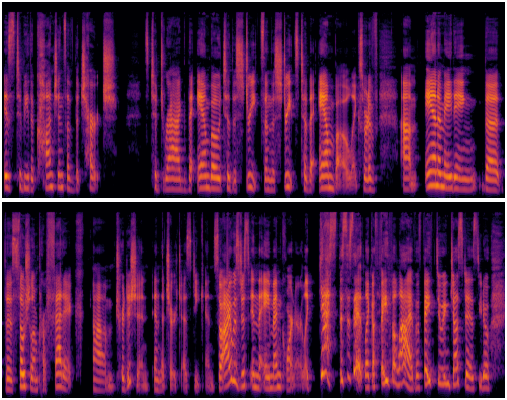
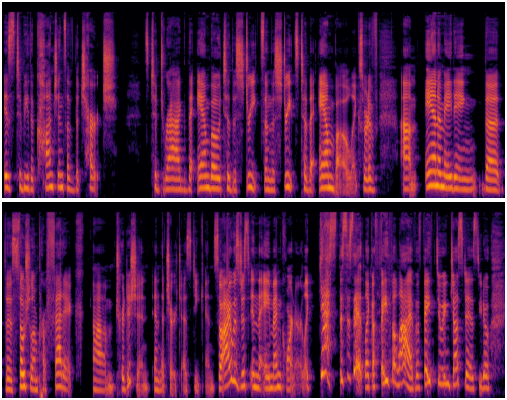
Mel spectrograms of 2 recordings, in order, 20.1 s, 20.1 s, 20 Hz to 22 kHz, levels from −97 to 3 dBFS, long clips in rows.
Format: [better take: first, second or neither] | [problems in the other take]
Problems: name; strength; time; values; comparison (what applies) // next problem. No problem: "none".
second | thin; somewhat; fading below 300 Hz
